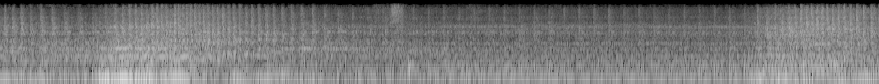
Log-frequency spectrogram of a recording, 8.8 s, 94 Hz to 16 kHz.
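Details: 2004 Ford Transit TDCi diesel: heavy clatter with repeating knock about three per second, louder when revved; suspected big-end bearing knock, unconfirmed.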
